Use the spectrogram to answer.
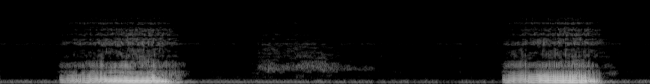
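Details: Two loud, drawn-out rattling snores on inhalation with a quiet breath out between them, recorded during sleep: ordinary snoring.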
